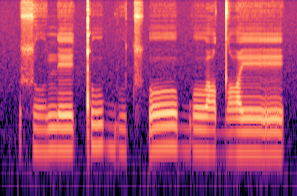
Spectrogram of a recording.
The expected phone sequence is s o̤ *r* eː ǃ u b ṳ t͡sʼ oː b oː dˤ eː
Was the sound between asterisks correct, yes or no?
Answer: no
